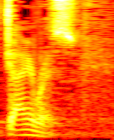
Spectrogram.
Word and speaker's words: Jairus: I think the correct pronunciation is Jairus based on the spelling. But when I was a kid, I put the I after the R, and I always called the guy Jairus. And because of that, that just sticks in my head, so I might pronounce it wrong, but I know better. It is Jairus.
